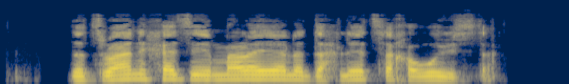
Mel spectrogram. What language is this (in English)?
Pashto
